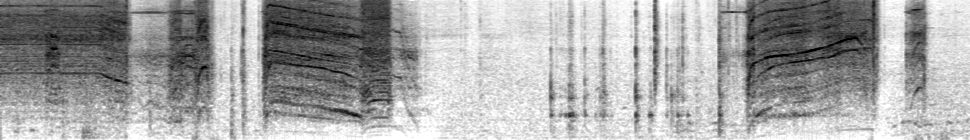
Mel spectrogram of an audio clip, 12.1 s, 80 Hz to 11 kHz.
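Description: Two Makita BHP458/BHP459 18V cordless hammer driver-drills driving long screws into a wooden beam: the motors whine in several bursts, the pitch climbing as they spin up and sagging as the screws bite and load them. A pause of scattered clicks and knocks comes before the last run.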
